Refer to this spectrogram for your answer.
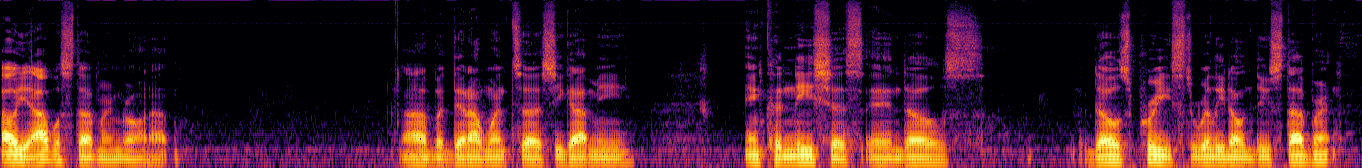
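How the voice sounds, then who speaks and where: A man speaks fairly slowly in a very deep, low voice with ordinary pitch variation. He leaves long, frequent pauses. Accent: American. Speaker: interview guest, victim's son. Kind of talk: TV interview. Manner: halting, many fillers.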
